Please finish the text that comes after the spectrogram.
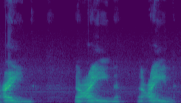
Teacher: This is a throat letter, and it's specifically pronounced from deep part of your throat, and the warm-up that will help you pronounce this letter is the gargle and spit warm-up.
